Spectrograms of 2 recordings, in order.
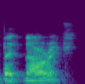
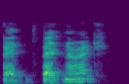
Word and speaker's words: Bednarek: The worst one is, and he's been playing for us for so long, and nobody can pronounce his name properly, is Jan Bednarek. Everyone calls him Bednarek.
